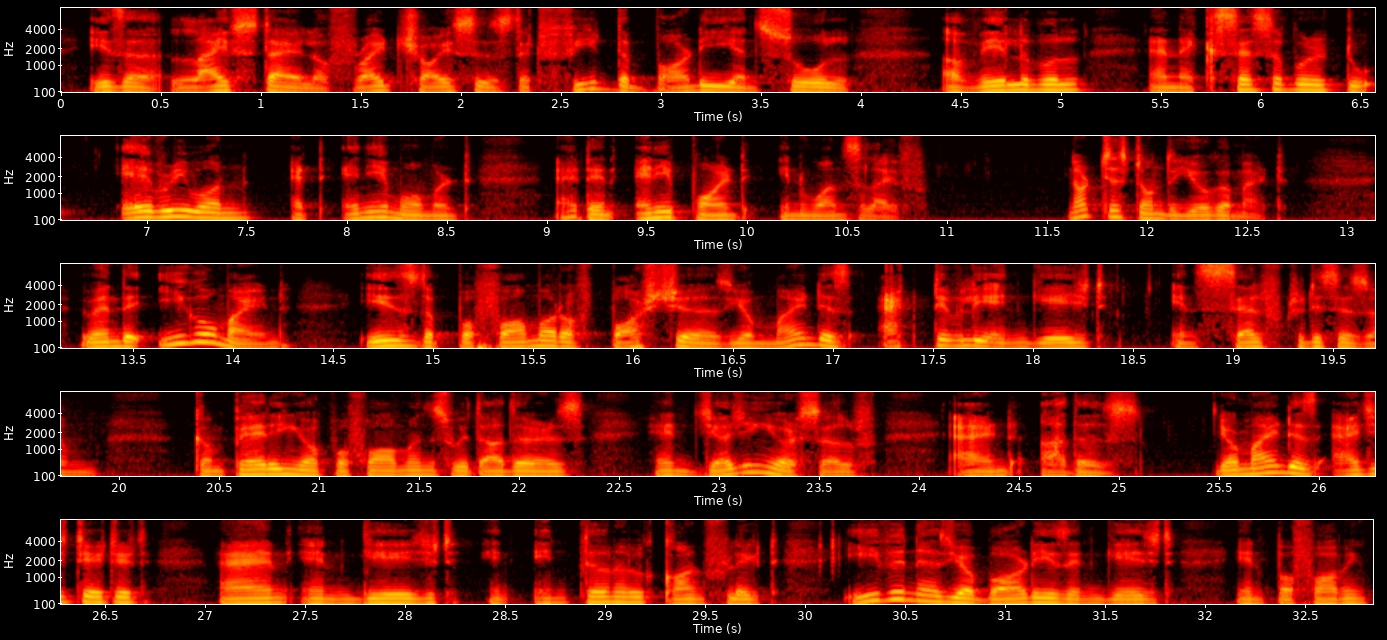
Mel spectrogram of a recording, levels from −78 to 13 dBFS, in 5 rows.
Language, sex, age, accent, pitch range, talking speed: English, male, 30-49, Indian, 100-130 Hz, 135 wpm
